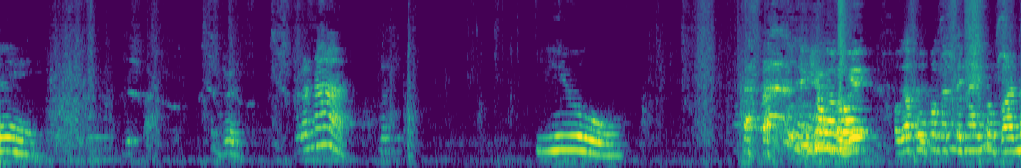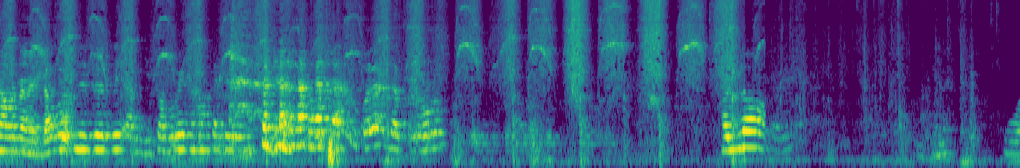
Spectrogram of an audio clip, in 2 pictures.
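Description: Plastic foil crinkles and rustles.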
